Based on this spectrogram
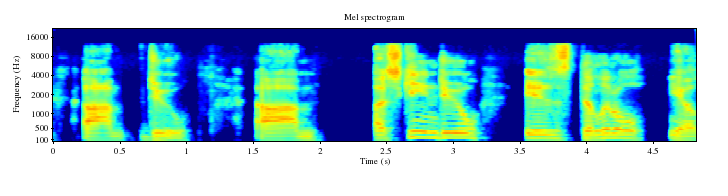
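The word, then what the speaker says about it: sgian-dubh: it's the it's basically ski and do means black knife um the way to remember it is like say like skiing but skiing do so you're kind of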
